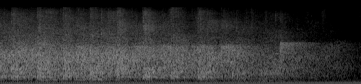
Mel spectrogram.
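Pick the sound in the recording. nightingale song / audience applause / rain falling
audience applause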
